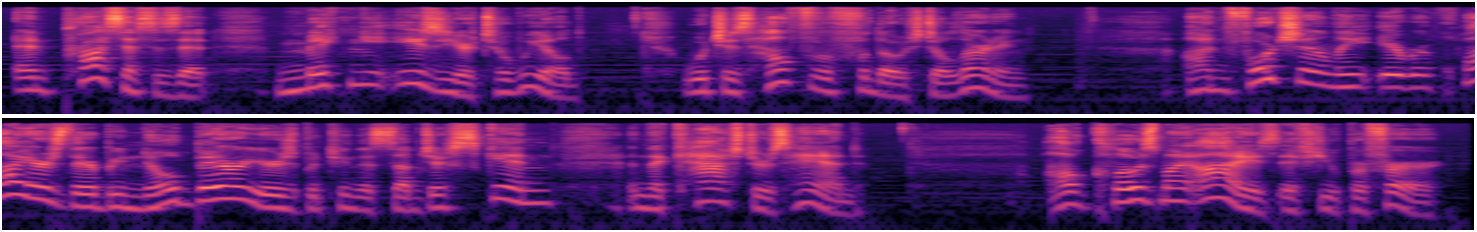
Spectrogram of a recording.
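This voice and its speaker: A man acts out a sultry woman who teaches magic in a visual novel. The voice is soft and composed, gently instructing with calm authority, over faint music. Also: fairly high pitch, unhurried. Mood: calm, instructive.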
